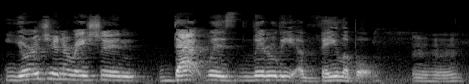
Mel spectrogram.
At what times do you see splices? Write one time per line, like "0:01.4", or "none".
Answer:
0:01.5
